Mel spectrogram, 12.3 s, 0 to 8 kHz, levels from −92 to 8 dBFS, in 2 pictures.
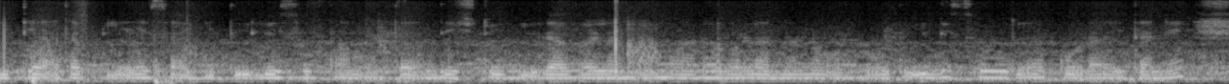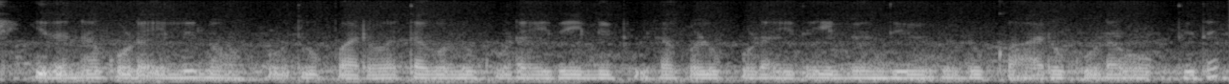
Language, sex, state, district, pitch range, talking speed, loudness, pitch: Kannada, female, Karnataka, Gulbarga, 115-120 Hz, 150 wpm, -19 LUFS, 120 Hz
